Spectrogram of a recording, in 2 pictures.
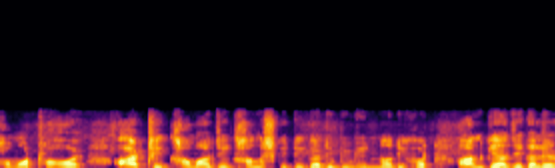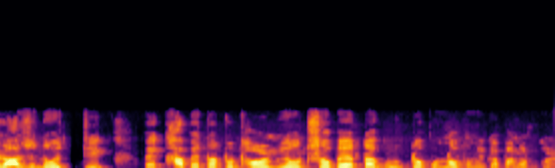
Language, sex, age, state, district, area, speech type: Assamese, male, 60+, Assam, Majuli, urban, spontaneous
